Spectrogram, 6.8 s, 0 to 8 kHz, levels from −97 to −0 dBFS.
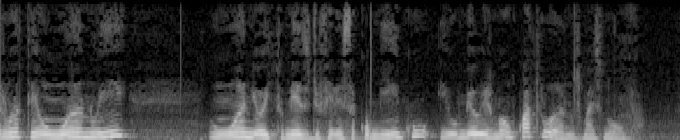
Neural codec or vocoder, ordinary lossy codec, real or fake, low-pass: none; none; real; none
